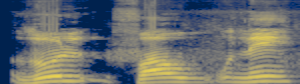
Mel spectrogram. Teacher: ذال کو نرم کرنا ہے، زبان تھوڑی سی باہر نکالیں گے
